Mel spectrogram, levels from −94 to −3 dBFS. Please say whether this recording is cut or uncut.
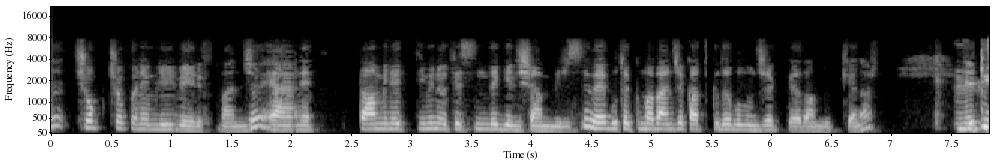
uncut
